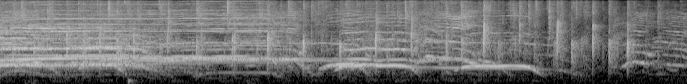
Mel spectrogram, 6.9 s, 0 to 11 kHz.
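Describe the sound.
A crowd votes for a show's February 2019 champion, cheering and whooping loudly while clapping continuously, with many overlapping shouting voices rising and falling in pitch, the noise staying dense and sustained before thinning slightly toward the end.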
